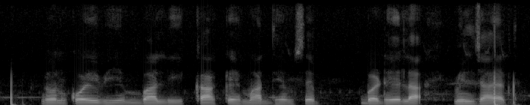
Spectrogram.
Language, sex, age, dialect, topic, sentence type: Magahi, male, 18-24, Western, banking, question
